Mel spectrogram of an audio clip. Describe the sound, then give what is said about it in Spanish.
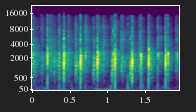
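Applause from an audience welcoming a guest onto a Spanish-language comedy show. Many quick, evenly paced claps keep a brisk, steady rhythm, fairly loud and with no talking over them. “Así que un aplauso muy grande para Samantha Villar.”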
